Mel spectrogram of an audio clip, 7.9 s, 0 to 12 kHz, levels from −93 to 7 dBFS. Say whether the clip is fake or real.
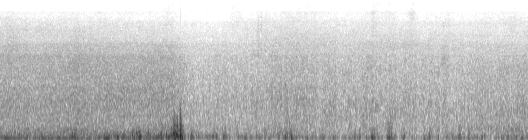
real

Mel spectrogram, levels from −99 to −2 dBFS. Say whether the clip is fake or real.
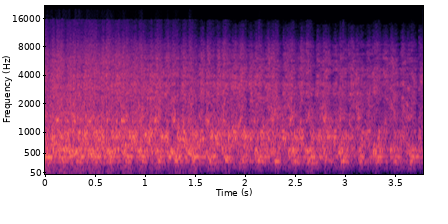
fake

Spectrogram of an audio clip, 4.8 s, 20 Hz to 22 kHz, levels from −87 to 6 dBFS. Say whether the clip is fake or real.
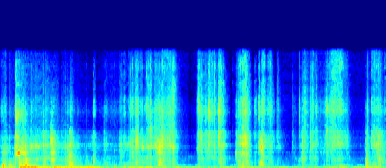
fake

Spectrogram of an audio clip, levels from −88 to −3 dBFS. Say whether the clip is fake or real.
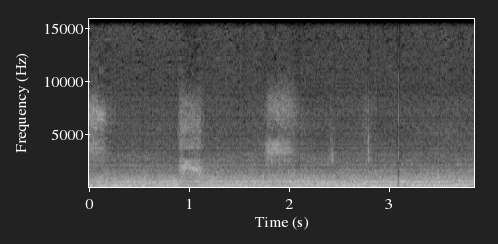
fake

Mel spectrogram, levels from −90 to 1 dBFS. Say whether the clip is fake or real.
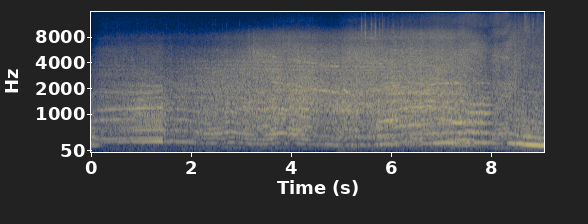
fake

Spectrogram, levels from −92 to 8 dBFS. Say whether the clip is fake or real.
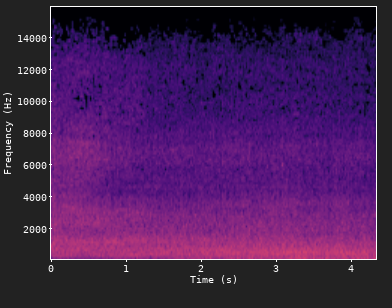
real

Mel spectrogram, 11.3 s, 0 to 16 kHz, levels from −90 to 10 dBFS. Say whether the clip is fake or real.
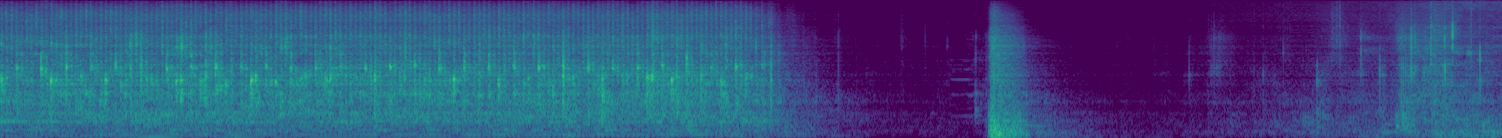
fake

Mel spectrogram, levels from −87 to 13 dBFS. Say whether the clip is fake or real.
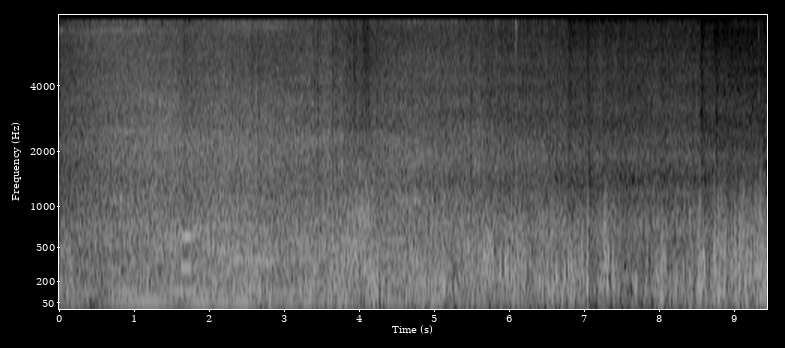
real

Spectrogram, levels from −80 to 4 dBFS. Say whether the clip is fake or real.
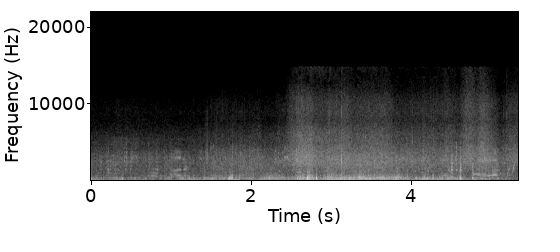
fake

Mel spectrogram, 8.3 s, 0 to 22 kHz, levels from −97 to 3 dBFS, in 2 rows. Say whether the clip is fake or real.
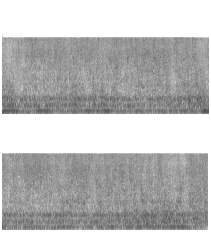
real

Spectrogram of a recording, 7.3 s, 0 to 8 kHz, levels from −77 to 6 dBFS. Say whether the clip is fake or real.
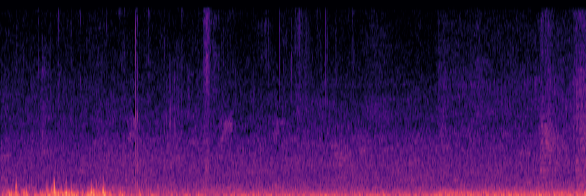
real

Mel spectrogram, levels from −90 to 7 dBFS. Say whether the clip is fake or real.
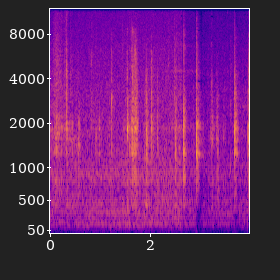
real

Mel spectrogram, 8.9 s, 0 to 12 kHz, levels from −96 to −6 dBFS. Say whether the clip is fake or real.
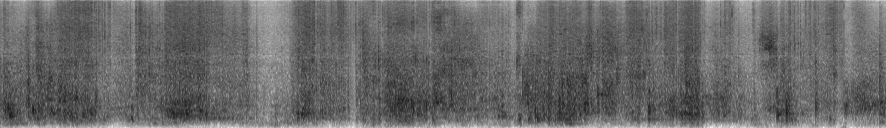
fake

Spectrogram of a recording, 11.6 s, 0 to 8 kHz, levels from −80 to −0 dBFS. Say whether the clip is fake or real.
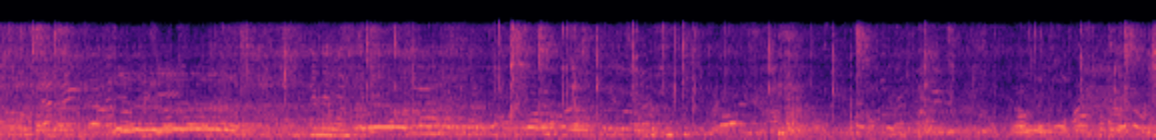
real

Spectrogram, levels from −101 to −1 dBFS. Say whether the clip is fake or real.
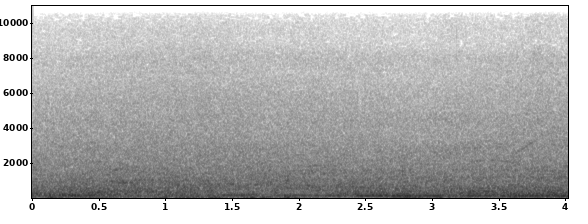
real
